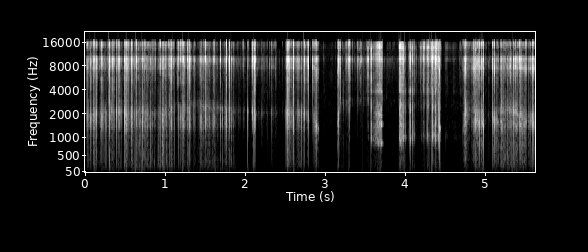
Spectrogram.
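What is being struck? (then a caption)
Non-woven fabric sheet scratched with wooden toothpicks. Two wooden toothpicks held in contact-microphone holders scratch across a flat white non-woven fabric sheet lying on a table. Dry, bright, papery scraping comes in irregular bursts separated by short silences, with a hissy high edge and almost no low end.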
